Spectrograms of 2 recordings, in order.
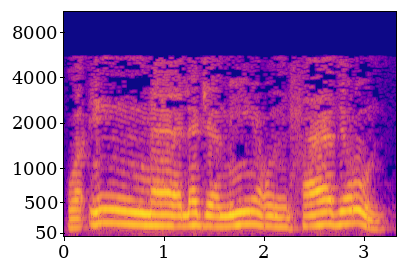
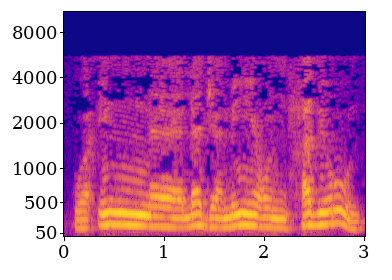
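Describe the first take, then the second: First: حاذرون with a long aa after ha; standard reading. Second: حاذرون shortened to hadhirun; Qalun's reading. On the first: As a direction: stretch the ha of حاذرون. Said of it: "قرأ قالون كلمة حاذرون". (حاذرون بالألف) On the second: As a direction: say حذرون with a short a after ha. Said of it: "بحذف الألف بعد الحاء". (حذرون بحذف الألف) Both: Shown as a demonstration.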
